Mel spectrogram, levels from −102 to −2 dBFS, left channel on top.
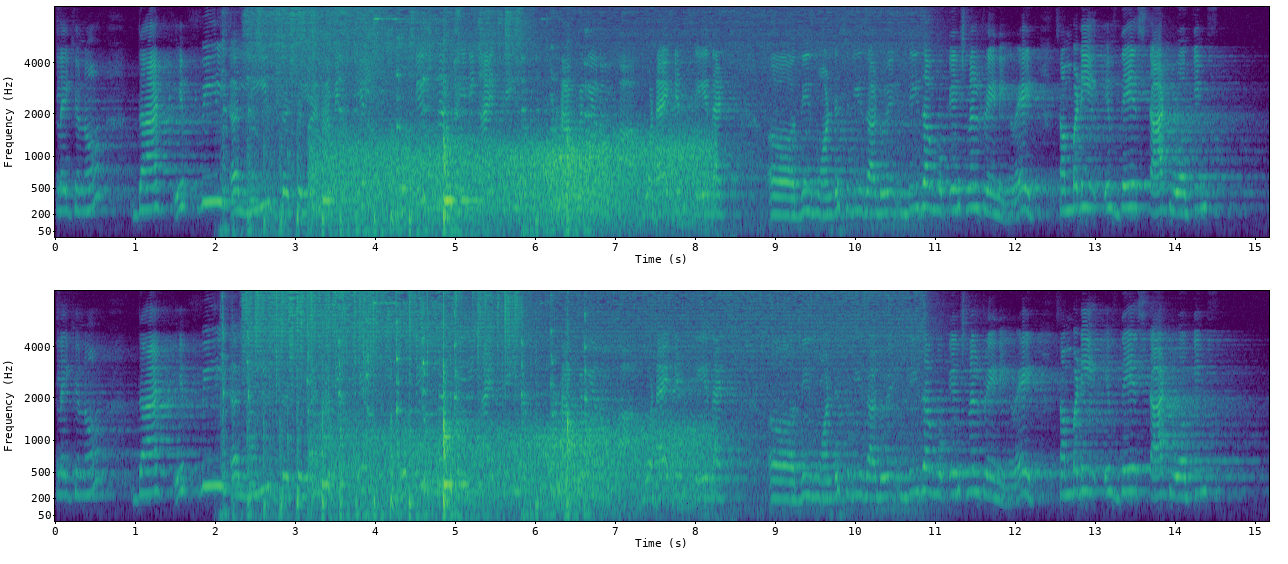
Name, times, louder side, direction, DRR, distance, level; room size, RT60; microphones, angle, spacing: voice 1, 0.0-14.5, left 2 dB, 15° left, 6 dB, 0.9 m, -40 dB
sound 1, 2.0-5.4 5.7-6.7, right 1 dB, 50° right, 1.2 m, -36 dB
sound 2, 2.3-10.9, right 6 dB, 80° right, 2.4 m, -43 dB
sound 3, 3.1-8.3, left 4 dB, 60° left, 0.7 m, -36 dB
30.0 x 25.0 x 6.2 m, 2.8 s
head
